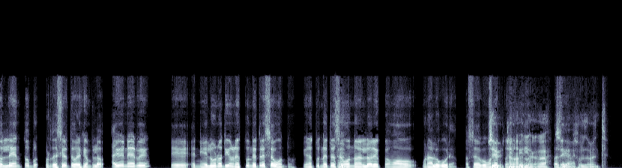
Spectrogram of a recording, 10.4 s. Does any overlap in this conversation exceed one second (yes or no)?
yes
